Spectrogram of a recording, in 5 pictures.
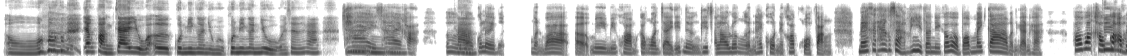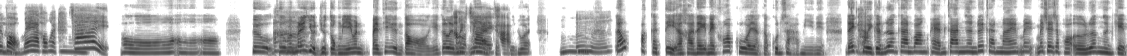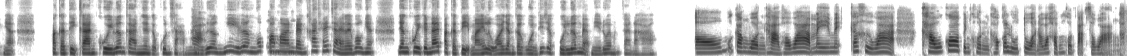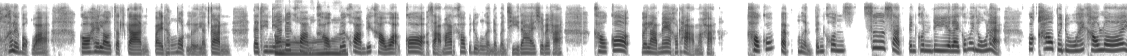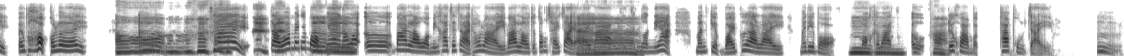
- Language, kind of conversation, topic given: Thai, advice, จะเริ่มคุยเรื่องการเงินกับคนในครอบครัวยังไงดีเมื่อฉันรู้สึกกังวลมาก?
- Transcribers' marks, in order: chuckle; laughing while speaking: "มี"; laughing while speaking: "บอก"; laughing while speaking: "เออ"; chuckle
